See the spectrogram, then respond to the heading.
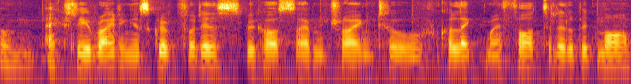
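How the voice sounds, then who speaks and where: A man's fairly high voice in a non-native accent, monotone with flat intonation. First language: not English. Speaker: camera reviewer, photographer. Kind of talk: casual vlog review. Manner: unscripted, halting.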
